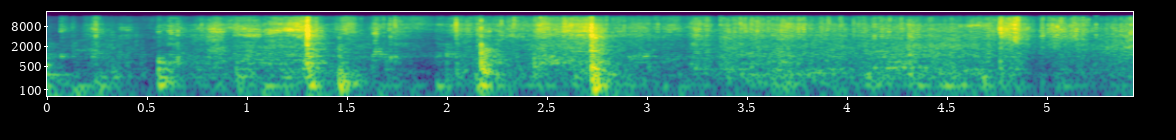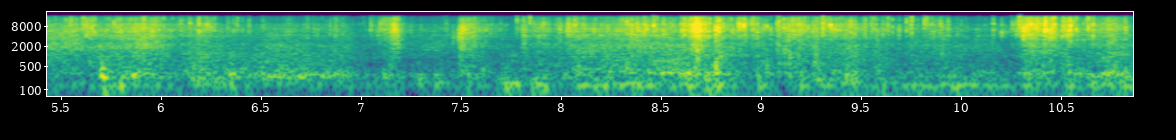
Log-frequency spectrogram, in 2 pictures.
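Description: Clear plastic bag crinkling as a bagged rifle case is slid out of its cardboard shipping box, with sharp knocks and scrapes in the first few seconds and steadier crinkling after.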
